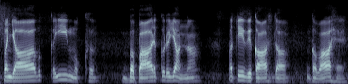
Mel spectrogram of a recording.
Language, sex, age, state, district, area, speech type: Punjabi, male, 30-45, Punjab, Barnala, urban, spontaneous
